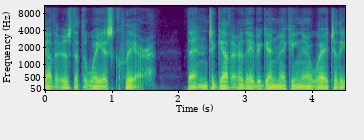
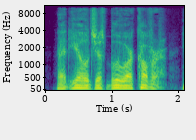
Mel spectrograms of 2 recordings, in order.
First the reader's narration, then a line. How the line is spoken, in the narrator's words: he growls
